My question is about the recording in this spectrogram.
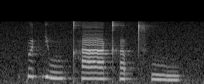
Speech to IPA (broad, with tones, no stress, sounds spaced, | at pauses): p ɵ˥ t̚ j uː˨˧ kʰ aː˨ kʰ ɐ˨˥ p̚ t͡sʰ uː˨˩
